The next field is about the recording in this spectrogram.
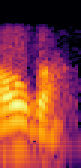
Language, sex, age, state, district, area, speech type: Marathi, male, 60+, Maharashtra, Akola, urban, conversation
